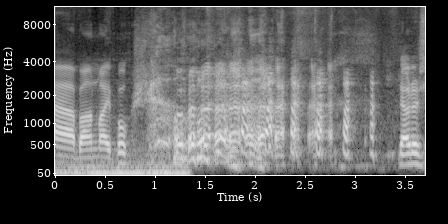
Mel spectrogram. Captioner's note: all laughing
